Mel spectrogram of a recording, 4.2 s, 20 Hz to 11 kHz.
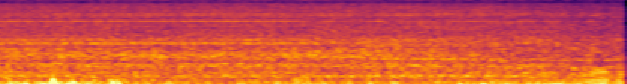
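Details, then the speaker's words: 1978 Dodge Diplomat that sat since 2007, after Lean Burn ignition conversion: idling at 750 rpm with timing advanced 10°, earlier noise cured by plugging something; steady, even idle with a smooth low hum, no knocks or misses. "Got herling good at 750 RPM. Uh, advanced at 10. That was the noise before and I just had to plug this thing. Probably plug it better. Sounds good."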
